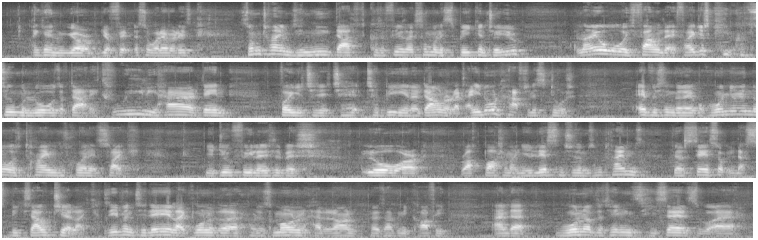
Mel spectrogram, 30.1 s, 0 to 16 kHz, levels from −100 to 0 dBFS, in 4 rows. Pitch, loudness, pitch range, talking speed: 140 Hz, -16 LUFS, 125-150 Hz, 240 wpm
